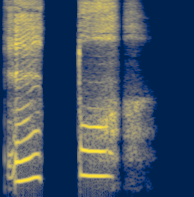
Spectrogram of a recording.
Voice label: doubt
